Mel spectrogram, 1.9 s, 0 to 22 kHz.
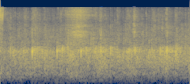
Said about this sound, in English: Look at all the people who are connected, and that's just some of them. We've got close to 20 discipleship groups. You can clap for that if you like. Yeah.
